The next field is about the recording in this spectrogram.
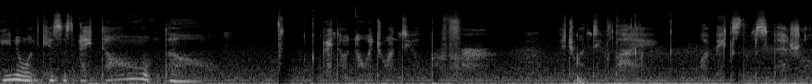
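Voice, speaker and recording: A woman in her twenties with a stuffy nose, chatting softly on a live ASMR stream and slipping into whispers. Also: medium pitch, unhurried. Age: 20s. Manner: soft and relaxed, drifting into whispers. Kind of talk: casual chat to a live stream. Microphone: binaural mic.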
